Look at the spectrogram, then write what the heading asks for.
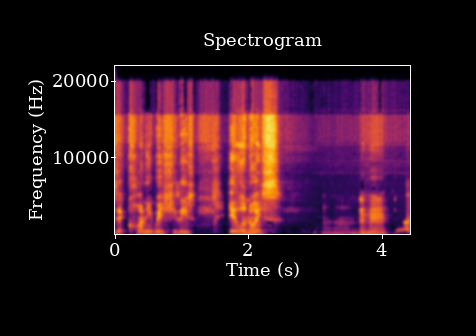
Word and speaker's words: Illinois: Connie where she lives Illinois mm-hmm I pronounce it with the yes but a lot say just Illinois because the S is silent but see I think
